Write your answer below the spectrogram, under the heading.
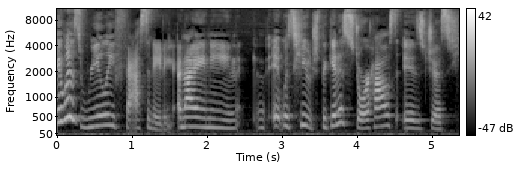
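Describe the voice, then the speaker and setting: At a moderate pace, a woman with an American accent talks with ordinary pitch variation. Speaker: travel vlogger. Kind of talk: casual travel review monologue. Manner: hesitant, many fillers.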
